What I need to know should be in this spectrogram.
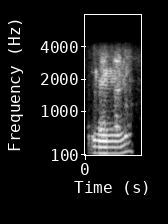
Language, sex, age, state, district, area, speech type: Assamese, male, 30-45, Assam, Dibrugarh, urban, conversation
